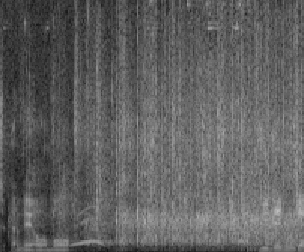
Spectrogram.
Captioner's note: audience applauding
